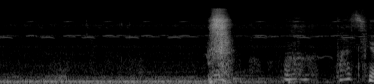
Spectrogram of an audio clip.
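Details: A single sharp, hissing sneeze burst, then softer snorting breaths, from a lion outdoors in Luangwa, Zambia, with insect noise; an ordinary animal sneeze.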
